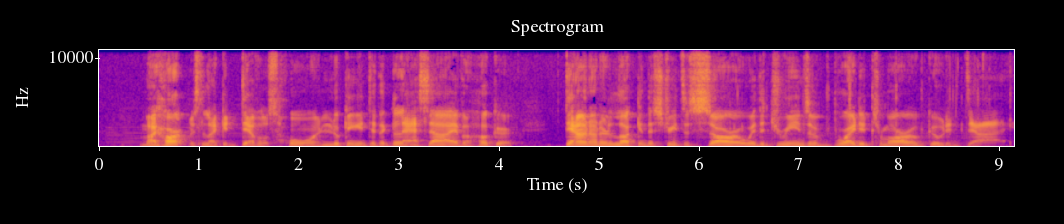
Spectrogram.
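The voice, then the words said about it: Character voice. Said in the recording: “I'm gonna do the voice too ... that is Hauser”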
